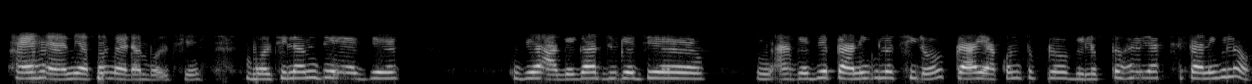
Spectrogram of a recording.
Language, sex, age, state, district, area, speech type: Bengali, female, 30-45, West Bengal, Dakshin Dinajpur, urban, conversation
